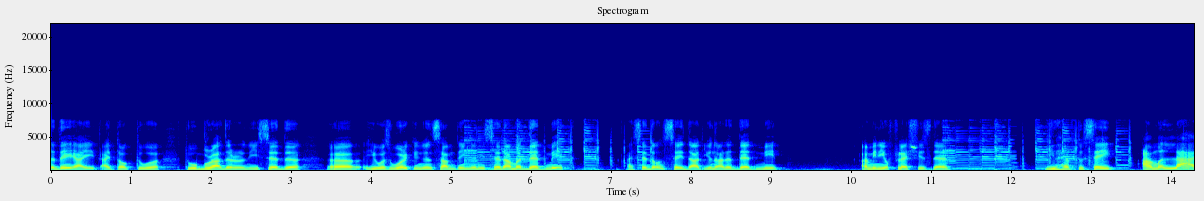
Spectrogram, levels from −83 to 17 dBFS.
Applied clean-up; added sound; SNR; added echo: none; Electric guitar; 18 dB; none.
